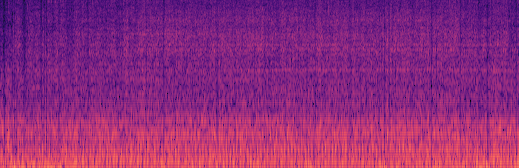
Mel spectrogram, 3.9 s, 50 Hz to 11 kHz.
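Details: 2006 Hyosung GT650S V-twin on a test ride after carburetor cleaning, around 100 km/h, camera mounted on the bike: a steady, unbroken drone under wind rush with no stumbles or popping; both cylinders firing cleanly.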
